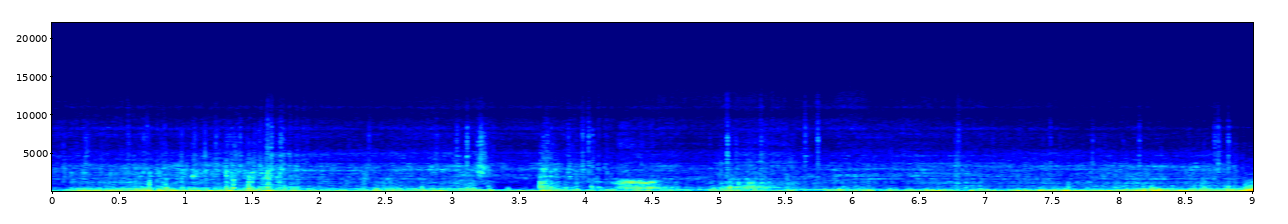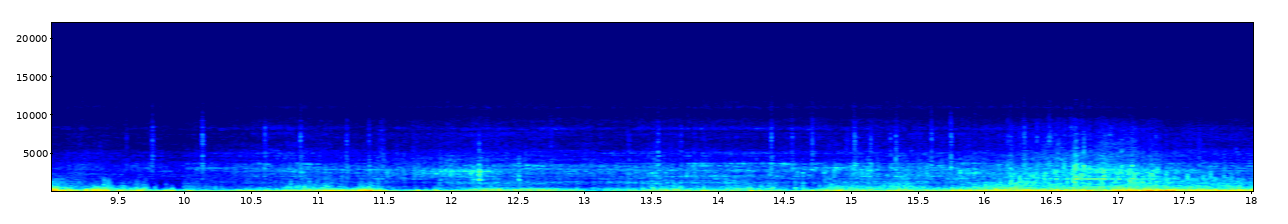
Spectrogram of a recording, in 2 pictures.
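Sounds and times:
bike rattling: 0:00.0 - 0:18.0
tyres rumbling on dirt: 0:00.0 - 0:18.0
wind buffeting microphone: 0:00.0 - 0:18.0.

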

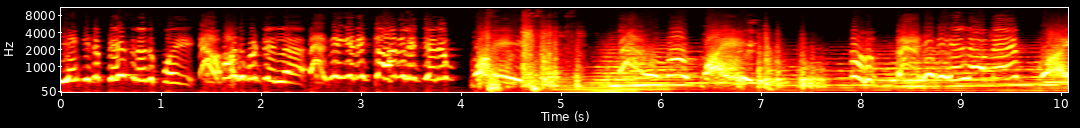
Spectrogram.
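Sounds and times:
background music: 0:04.6 - 0:10.0.

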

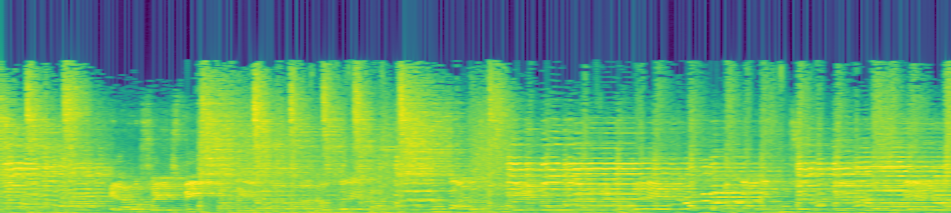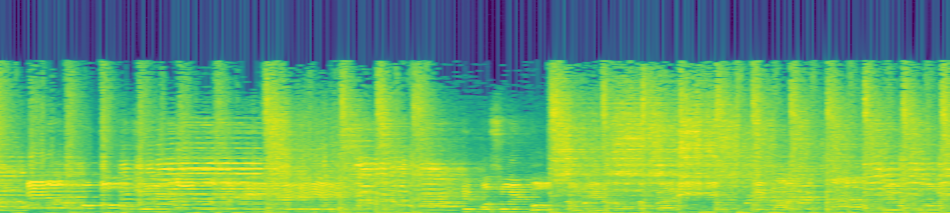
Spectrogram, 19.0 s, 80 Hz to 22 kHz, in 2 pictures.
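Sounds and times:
drum kit: 0:00.0 - 0:01.1, 0:02.0 - 0:14.1, 0:15.0 - 0:19.0
saxophones: 0:00.0 - 0:01.3, 0:02.0 - 0:14.4
accordion: 0:00.0 - 0:19.0
person singing: 0:01.0 - 0:19.0.

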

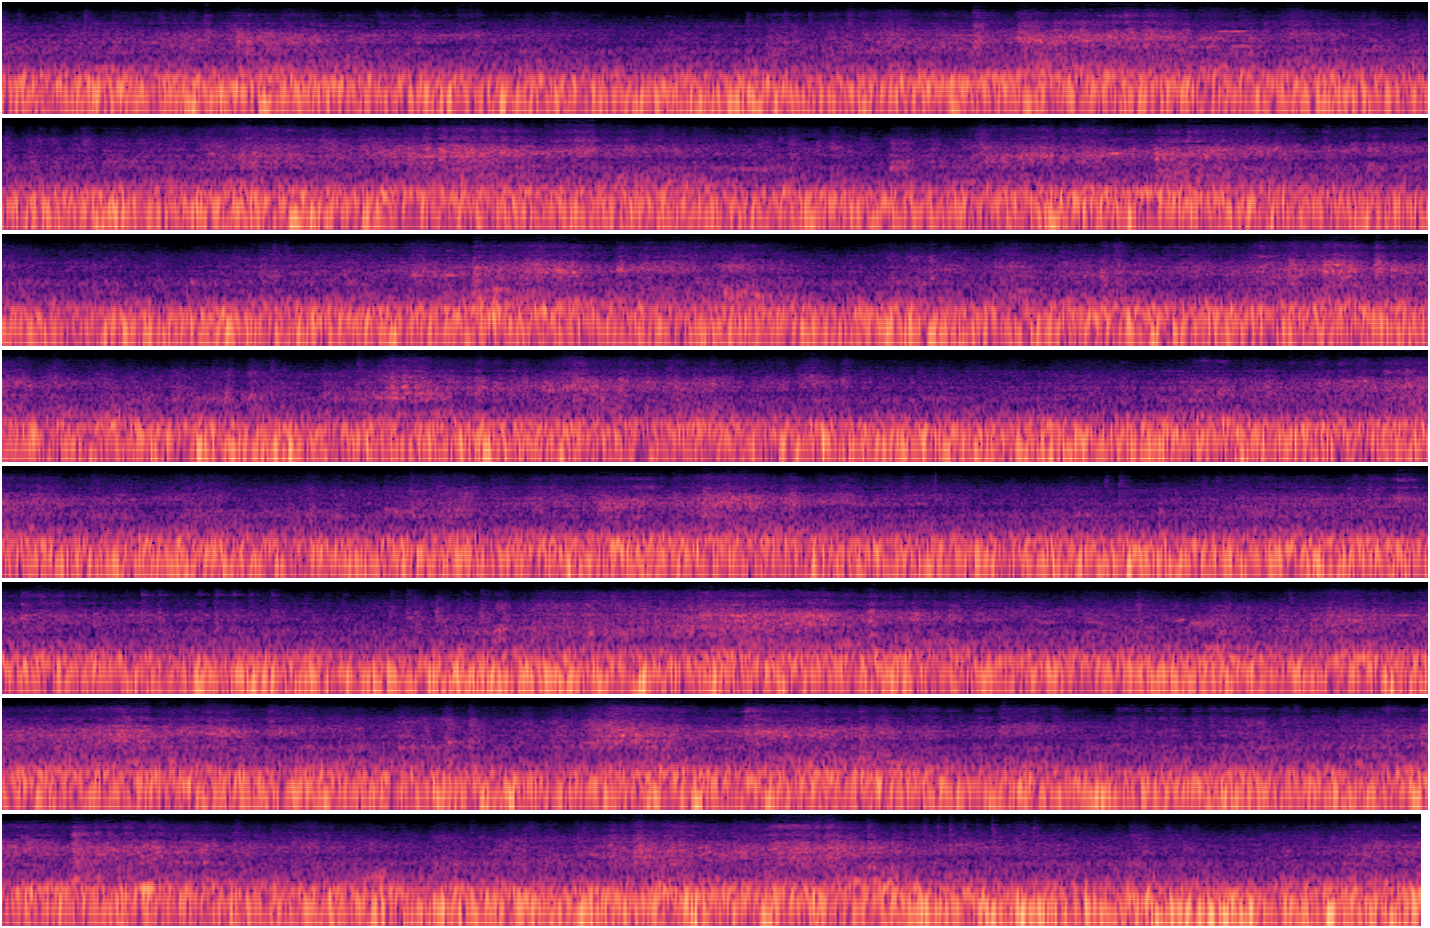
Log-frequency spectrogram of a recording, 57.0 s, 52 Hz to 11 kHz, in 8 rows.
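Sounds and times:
train wheels clacking over rail joints: 0:00.0 - 0:57.0.

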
